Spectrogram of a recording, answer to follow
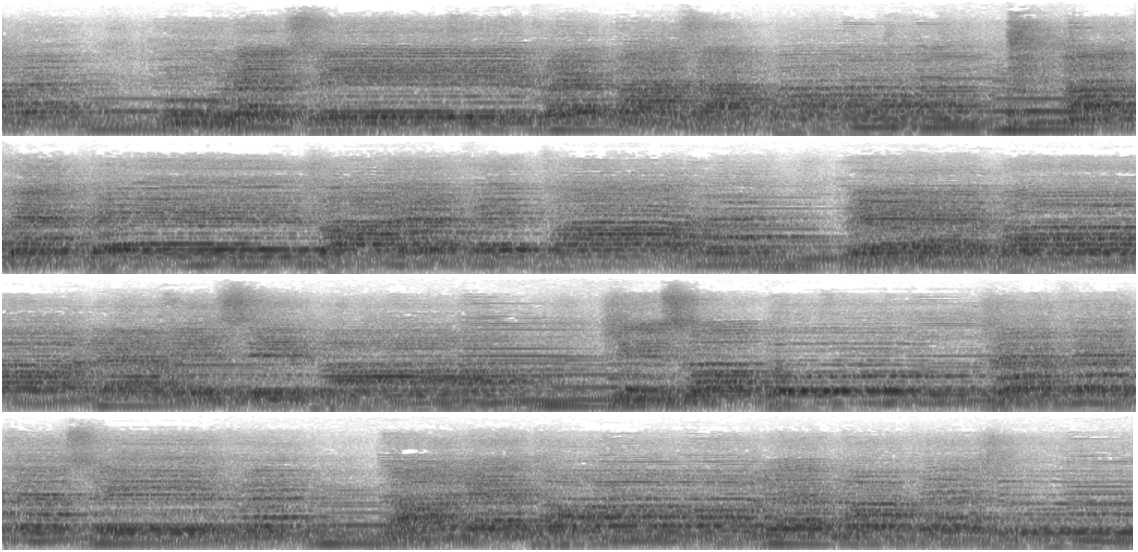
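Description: Mixed choir of women and men singing a hymn in harmony, with held chords that change every second or two.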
